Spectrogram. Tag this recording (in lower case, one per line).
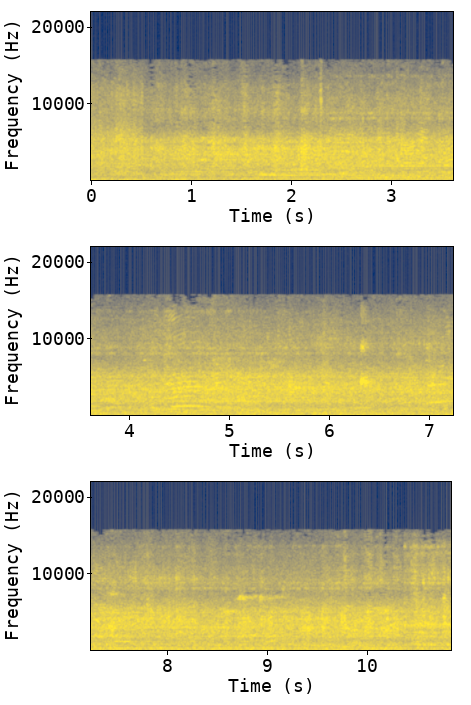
speech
